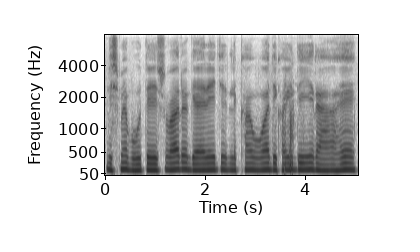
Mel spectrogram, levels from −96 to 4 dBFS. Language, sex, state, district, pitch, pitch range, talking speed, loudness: Hindi, male, Uttar Pradesh, Lalitpur, 130 Hz, 125-135 Hz, 95 wpm, -19 LUFS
